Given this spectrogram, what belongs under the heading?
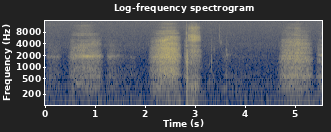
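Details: Repeated sneezing, three explosive hissing bursts with a sharp snap between them in a quiet room, stifled so as not to wake a sister; the sneezer then needs to blow their nose.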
